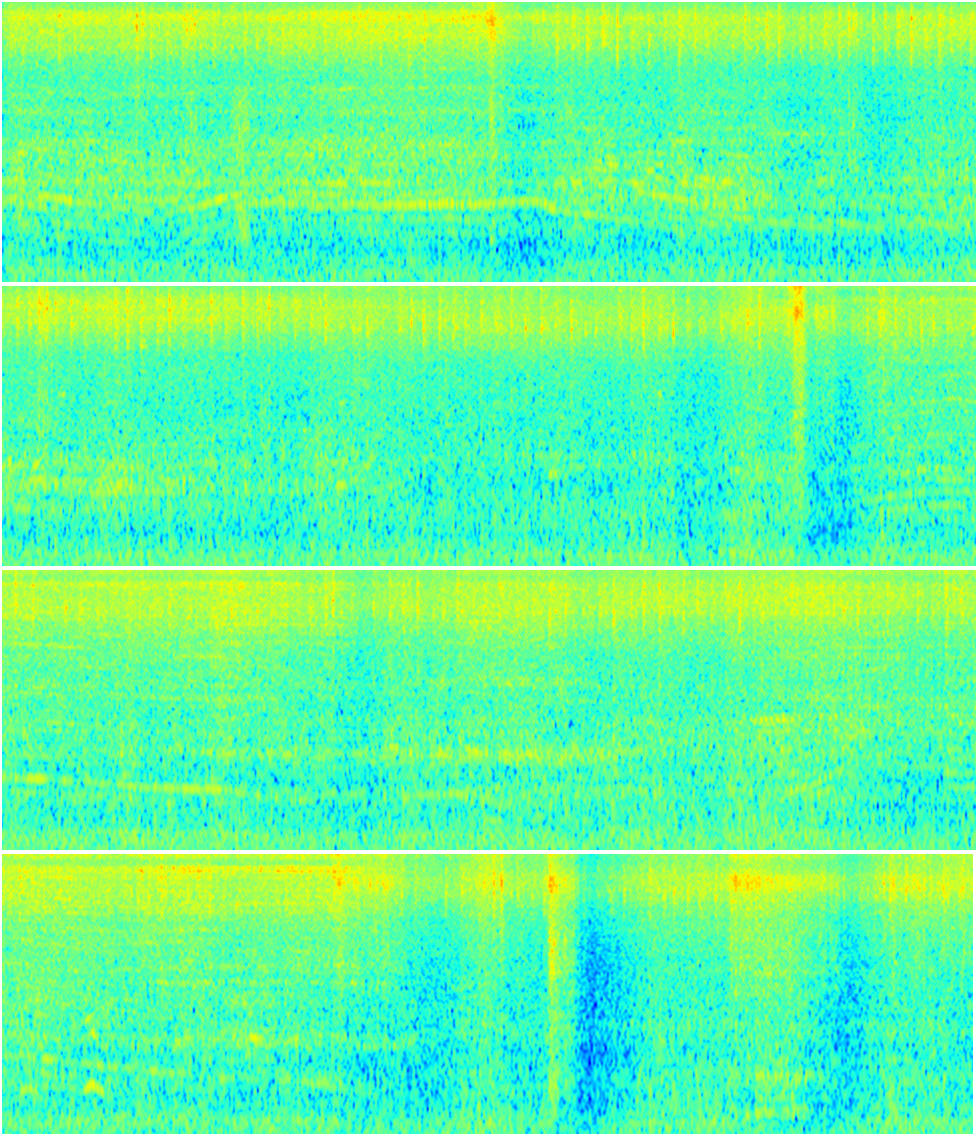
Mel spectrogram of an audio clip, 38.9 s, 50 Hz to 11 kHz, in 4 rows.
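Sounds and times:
fire truck engines humming: 0:00.0 - 0:38.9
hiss: 0:36.3 - 0:37.6.

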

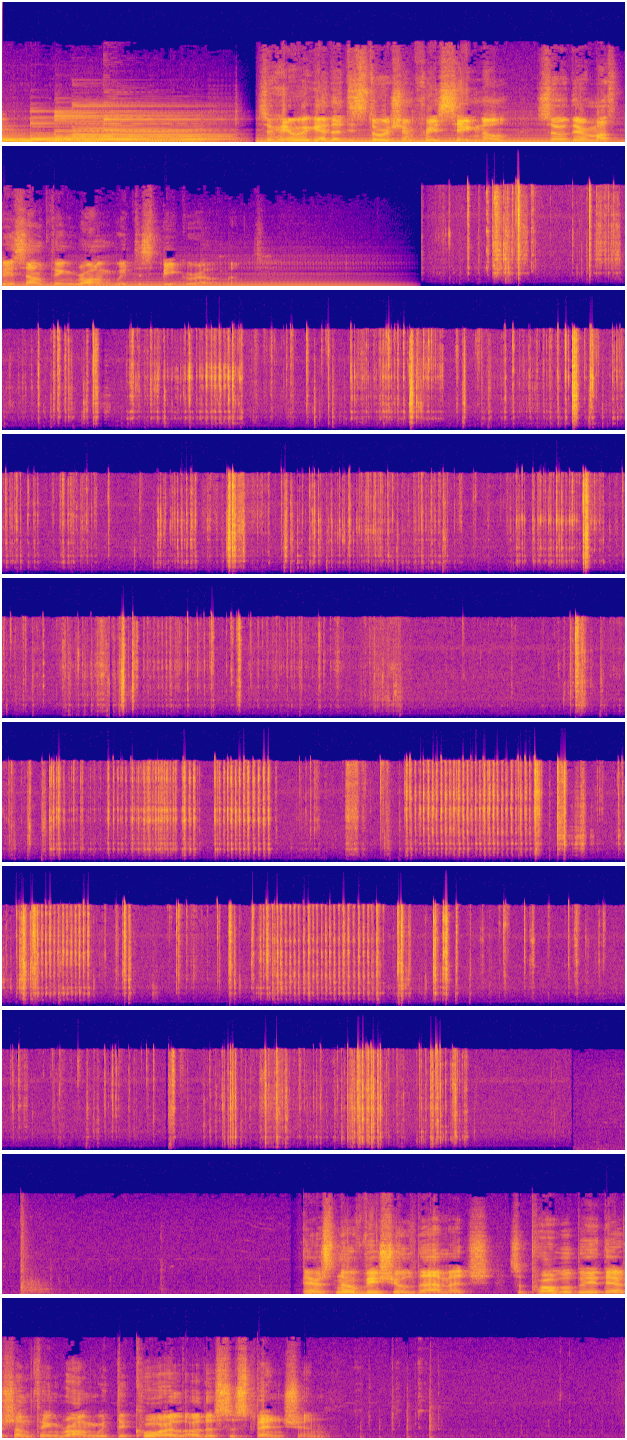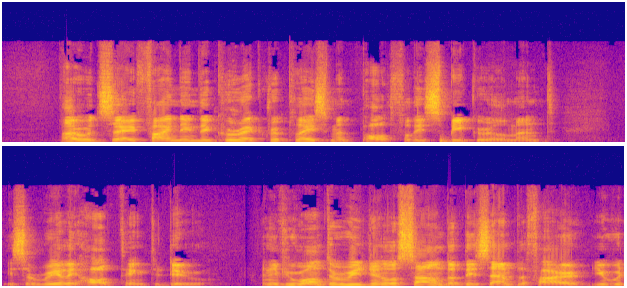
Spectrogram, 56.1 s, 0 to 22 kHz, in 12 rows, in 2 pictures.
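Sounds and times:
faint high tone: 0:00.0 - 0:07.6
small metal clicks and rattles: 0:07.9 - 0:21.7, 0:22.9 - 0:36.3, 0:44.7 - 0:45.4
parts scraping and rubbing: 0:07.9 - 0:21.8, 0:22.4 - 0:36.3.

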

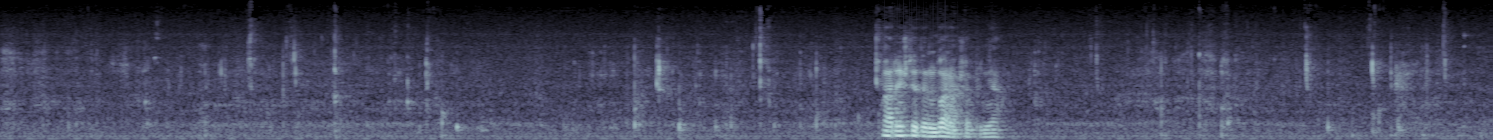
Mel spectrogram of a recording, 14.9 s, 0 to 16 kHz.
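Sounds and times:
person chewing meat: 0:00.0 - 0:09.0, 0:10.2 - 0:14.9.

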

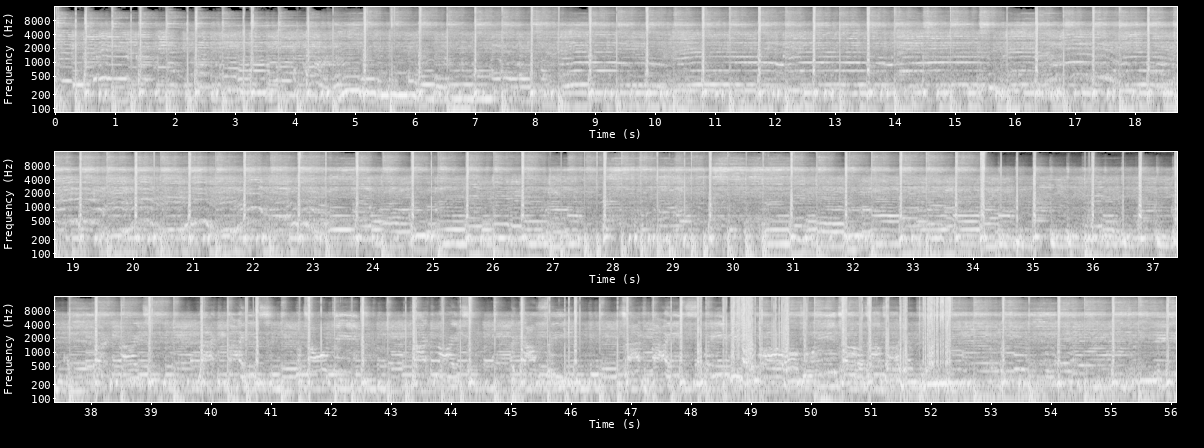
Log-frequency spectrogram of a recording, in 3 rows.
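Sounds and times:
bass guitar: 0:00.0 - 0:56.0
drum kit beat: 0:00.0 - 0:56.0
electric guitar: 0:00.0 - 0:56.0.

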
